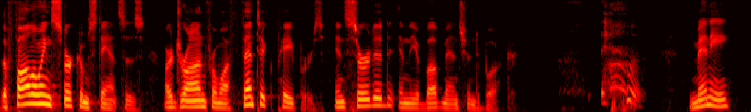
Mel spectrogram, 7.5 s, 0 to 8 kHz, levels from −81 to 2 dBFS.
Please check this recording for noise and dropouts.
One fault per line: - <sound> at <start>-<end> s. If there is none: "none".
- dropout at 0.6-0.6 s
- cough at 5.6-6.5 s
